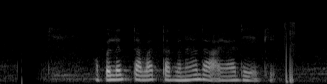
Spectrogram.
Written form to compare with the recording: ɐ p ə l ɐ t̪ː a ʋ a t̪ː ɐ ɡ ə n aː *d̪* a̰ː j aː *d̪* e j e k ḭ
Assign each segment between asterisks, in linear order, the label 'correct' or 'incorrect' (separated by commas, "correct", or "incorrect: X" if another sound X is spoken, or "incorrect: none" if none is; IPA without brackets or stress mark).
correct, correct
